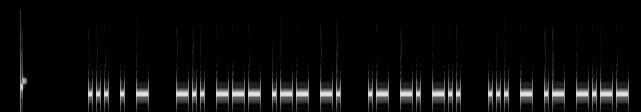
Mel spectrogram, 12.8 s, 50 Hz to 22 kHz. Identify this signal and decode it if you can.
Morse code, heard as a keyed tone, about 15 wpm, 700 Hz. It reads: SET DOWN AND STAY
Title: Sentences from Top 1000 Words - Review Part 1 - 15wpm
